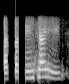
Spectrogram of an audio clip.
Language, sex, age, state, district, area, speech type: Bengali, female, 45-60, West Bengal, Uttar Dinajpur, urban, conversation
